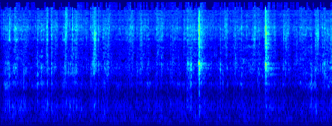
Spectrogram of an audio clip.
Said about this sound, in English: You can actually feel it when you are stirring with the spatula.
